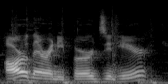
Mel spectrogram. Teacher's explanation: The only R you can hear is on there any.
